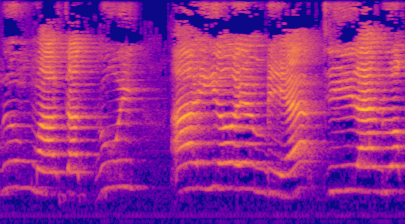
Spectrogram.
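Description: A young boy reciting a Vietnamese poem aloud, in three phrases with short pauses between them.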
